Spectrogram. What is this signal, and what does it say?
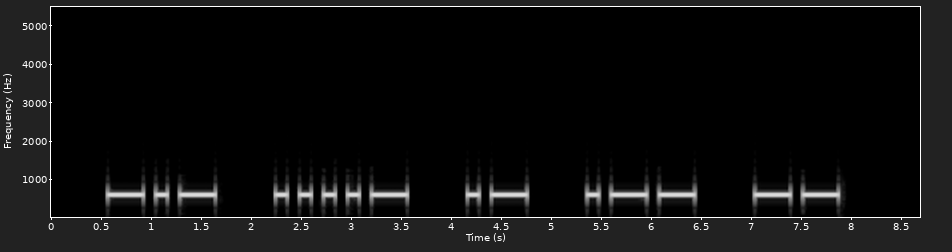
Morse code, heard as a keyed tone, about 10 wpm, spaced as for 8 wpm, 600 Hz. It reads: K4AWM
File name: Callsigns-10-8wpm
